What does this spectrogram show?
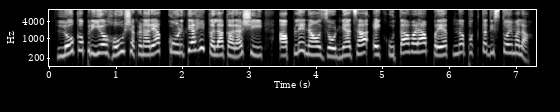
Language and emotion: Marathi, angry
